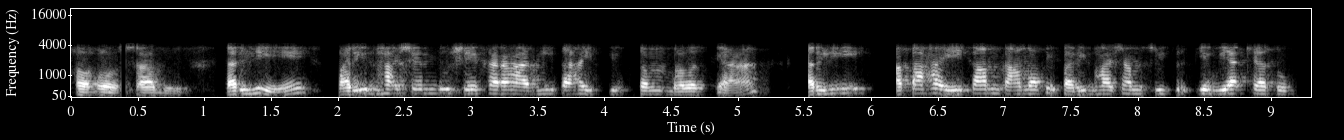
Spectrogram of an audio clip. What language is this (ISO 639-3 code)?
san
